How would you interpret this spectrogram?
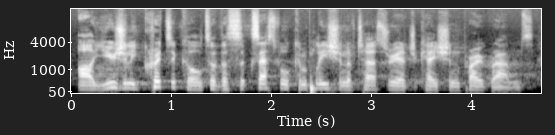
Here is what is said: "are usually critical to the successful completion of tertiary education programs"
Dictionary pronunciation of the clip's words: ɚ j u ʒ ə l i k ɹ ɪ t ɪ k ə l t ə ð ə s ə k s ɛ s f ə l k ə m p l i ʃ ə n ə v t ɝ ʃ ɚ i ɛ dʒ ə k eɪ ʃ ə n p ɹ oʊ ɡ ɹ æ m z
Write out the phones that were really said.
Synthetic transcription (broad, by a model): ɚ j u ʒ ə l i k ɹ ɪ t ɪ k ə l t ə ð ə s ə k s ɛ s f ə l k ə m p l i ʃ ə n ə v t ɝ s ɚ i ɛ dʒ ə k eɪ ʃ ə n p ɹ oʊ ɡ ɹ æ m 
